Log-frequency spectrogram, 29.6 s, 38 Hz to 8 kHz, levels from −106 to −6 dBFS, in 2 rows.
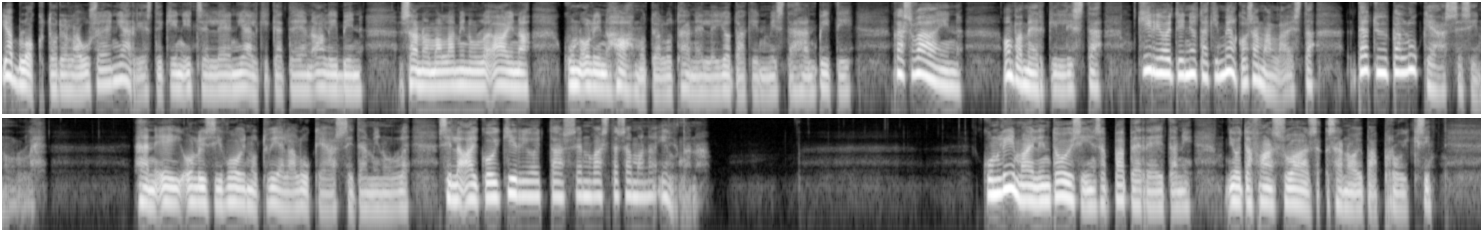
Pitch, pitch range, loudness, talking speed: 145 Hz, 125-190 Hz, -18 LUFS, 105 wpm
